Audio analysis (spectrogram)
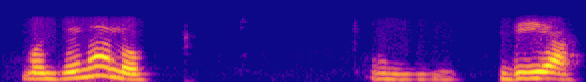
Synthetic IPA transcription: m̤ənd͡zenalo | d̪ija

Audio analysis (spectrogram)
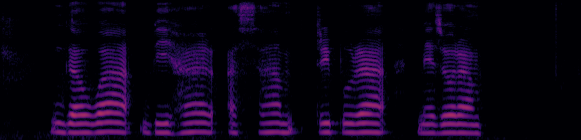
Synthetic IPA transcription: ɡawabiɦaɾasamtɾipuɾa | mezɔɾam

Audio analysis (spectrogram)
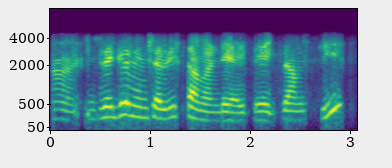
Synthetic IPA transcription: aːid͡ʒɾeɡɾɐmeːmt͡ʃɐɾʋist̪aːmɐɳɖiɐjit̪e̞ːkzaːmsi

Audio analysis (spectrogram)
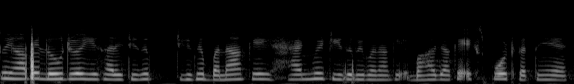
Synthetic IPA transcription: t̪ojɐɦãpeloːɡd͡ʒoːɦɛjesaːɾet͡ʃiːzẽ | t͡ʃiːzẽbɐnakehɛ̃ːɳɖmẽt͡ʃiːzẽbʱibɐnakḛbaːɦəɾd͡ʒaːkeʔekspɔːɾʈkɐɾt̪eɦɛ̃ː

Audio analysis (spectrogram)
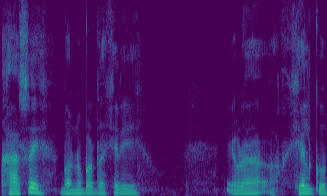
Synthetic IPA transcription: kʰasʌjbʱʌnːup̬ʌrd̪akʰeɾi | ewʈakʰelko

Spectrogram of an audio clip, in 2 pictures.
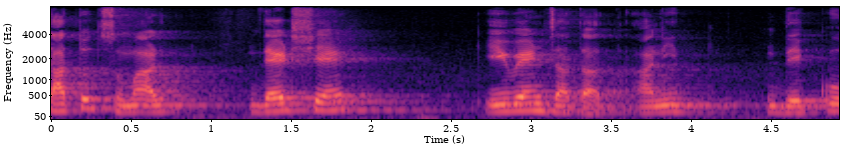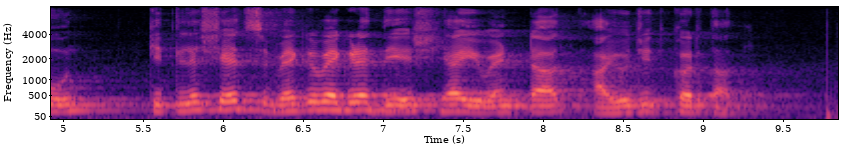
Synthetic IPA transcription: t̪at̪uːt̪sumaɾd̪eɽɕe | iʋeɳʈd͡zat̪a̰t̪añi | d̪ekuːnkit̪leɕet͡sʋeɡɭeʋeɡɭed̪eɕɦjaiʋeɳʈat̪ajod͡ʑit̪kəɾt̪at̪

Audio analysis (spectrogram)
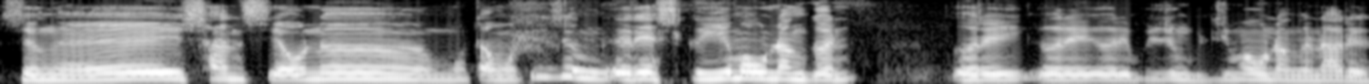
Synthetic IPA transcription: z̥ɯŋejsansijawnɯmutamutizɯŋeɾeskɯjɯmawnaŋɡɯn | ɯɾɯjɯɾɯjɯɾɯbɯzɯŋbɯd͡ʒimawnaŋɡɯnaɾɯ

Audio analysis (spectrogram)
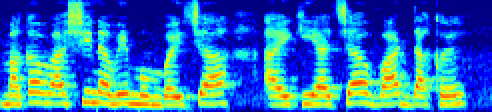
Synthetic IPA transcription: makaʋaɕiːnəʋimumbəjt͡ɕjaːjkijat͡ɕjaʋaʈ̚d̪akʰəɭ

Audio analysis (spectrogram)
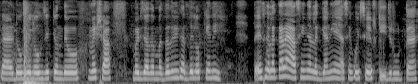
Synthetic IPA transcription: t̪ɛːɖoːɡd̪eːloːkd͡ʒeːkɦʊ̃nd̪eːoːhəmeːʃaːbəɽiːzjaːd̪aːməd̪əd̪ʋiːkəɾd̪eːloːkẽːd̪iː | t̪eːɪsɡəlːakəd̪ɛ̃əsĩːd͡ʒãːləɡjãːnĩːaːjːəsĩːkoːiːseːpʰʈḭːd͡ʒəɾuːɾt̪aɛː

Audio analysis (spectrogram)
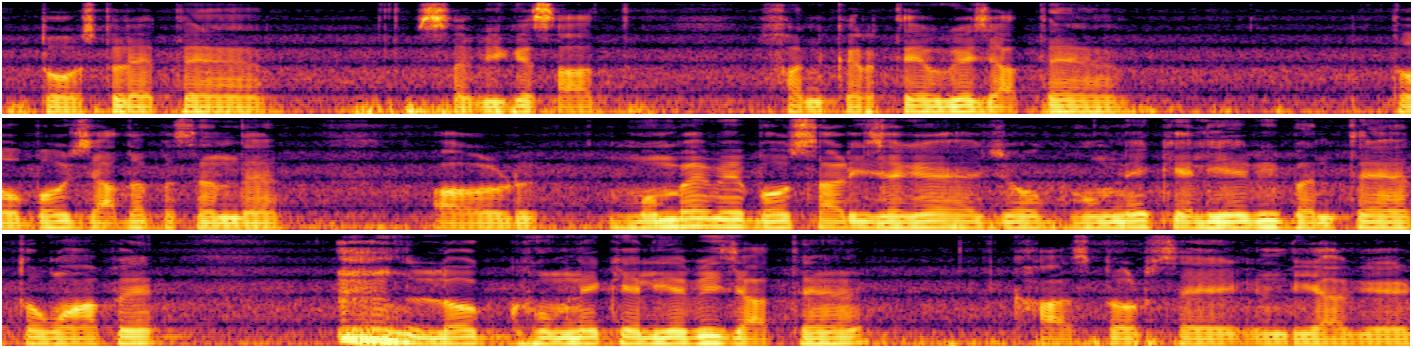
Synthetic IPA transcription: d̪̥oːst̪ɾɛɦt̪eɦɛ̃ | sɐbʱikesaːt̪ʰ | fənkɐɾt̪eɦʊed͡ʒaːt̪eɦɛ̃ː | t̪obɐɦʊt̪zjaːd̪apɐsə̃nd̪ɦɛːɔːɾ | mʊ̃mbəjmẽbɐɦʊt̪saːɾid͡ʒɐɡɛɦɦɛd͡ʒoːɡʱuːmnekeliebʱibɐnt̪eɦɛ̃t̪oʋɐɦãpe | loːɡ̚ɡʱuːmnekelɪebʱid͡ʒaːt̪eɦɛ̃ːxʰaːst̪ɔːɾseɪ̰̃ɳɖijaɡeː

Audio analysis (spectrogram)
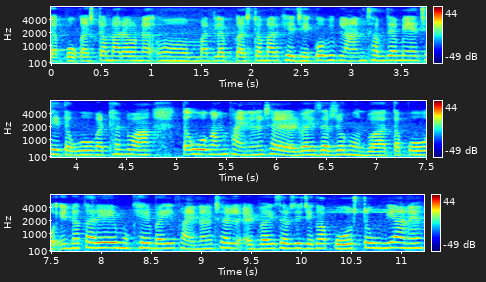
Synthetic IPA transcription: t̪ɐpokɐsʈəməɾʊnəmɐt̪ləb̚kɐsʈəməɾkʰeːd͡ʑeːkobɪplaːnsɐ̃md͡ʑʱəmẽɐt͡ɕet̪ɐʊɦoʋɐʈʰə̃nd̪oaːɦe | t̪ɐʊɦokɐmfaːɪnãːlʃəlɛɖʋaːɪzəɾd͡ʑoːɦũːnd̪oaːɦet̪ɐpoʔɪnə̆kɐɾemũːkʰebʱɐifaːɪnãːlʃəlɛ̰ɖʋaːɪzəɾd͡ʑiːd͡ʑeːkapoːsʈɦũːn̆d̪iaːɦɪnɪ̆

